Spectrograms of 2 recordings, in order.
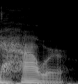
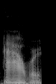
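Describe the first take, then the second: First: The word begins with an h sound. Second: The word begins with a vowel sound. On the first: The speaker calls it wrong. "I don't say hour" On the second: The speaker calls it right. "I say hour, so an hour"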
